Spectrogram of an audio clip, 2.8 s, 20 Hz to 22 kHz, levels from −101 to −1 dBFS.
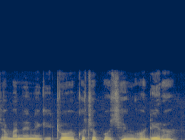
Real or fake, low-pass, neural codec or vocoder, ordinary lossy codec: real; 10.8 kHz; none; none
